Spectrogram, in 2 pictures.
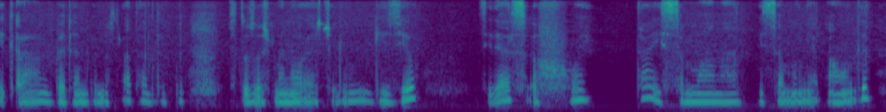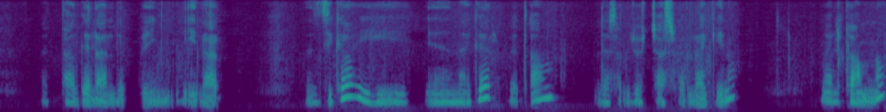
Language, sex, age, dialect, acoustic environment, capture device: Amharic, female, 25-34, Ethiopia - Addis Ababa, silence, mobile / Linux / Chrome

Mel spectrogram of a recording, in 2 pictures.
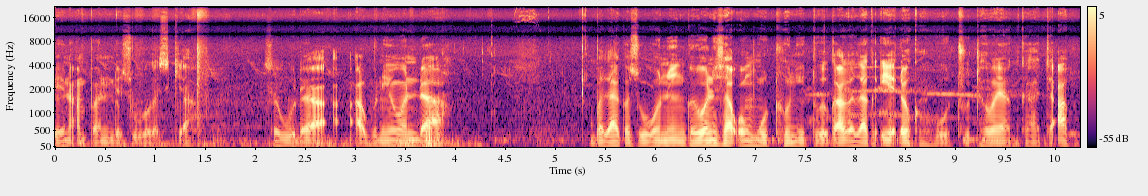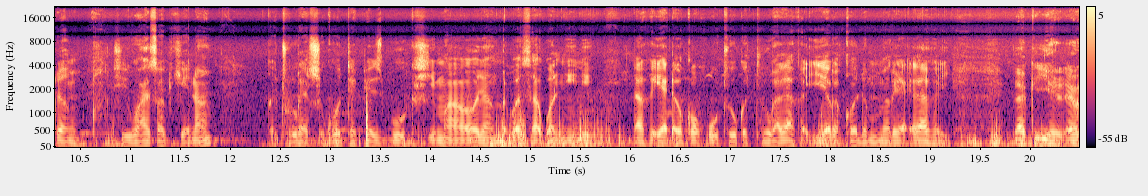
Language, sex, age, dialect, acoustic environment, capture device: Hausa, male, 18-24, Nigeria - Kano, silence, mobile / Linux / Chrome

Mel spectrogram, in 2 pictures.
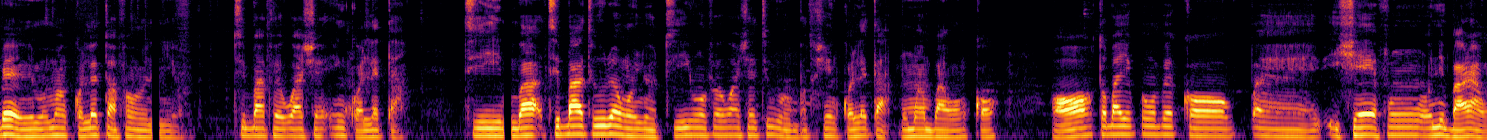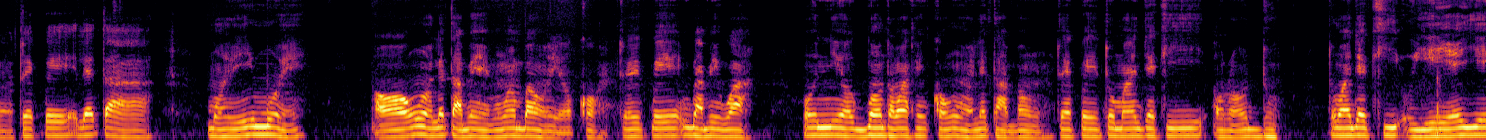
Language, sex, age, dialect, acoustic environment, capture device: Yoruba, male, 35-44, Nigeria - Lagos Yoruba, silence, mobile / Linux / Chrome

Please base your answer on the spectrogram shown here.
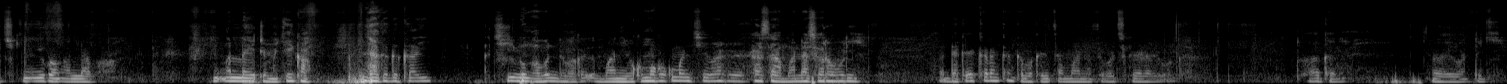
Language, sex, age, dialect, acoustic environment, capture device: Hausa, male, 18-24, Nigeria - Katsina, people talking, mobile / Linux / Chrome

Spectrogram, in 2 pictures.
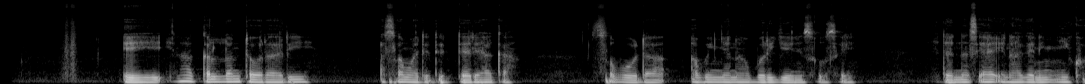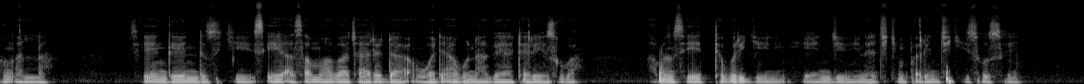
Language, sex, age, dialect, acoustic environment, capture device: Hausa, male, 25-34, Nigeria - Kano, silence, mobile / Linux / Chrome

